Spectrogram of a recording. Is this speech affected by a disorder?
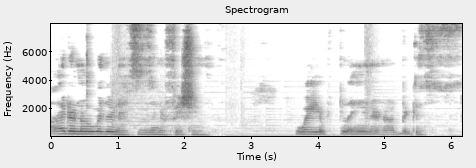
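Yes: quadriplegic cerebral palsy; uses one hand.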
